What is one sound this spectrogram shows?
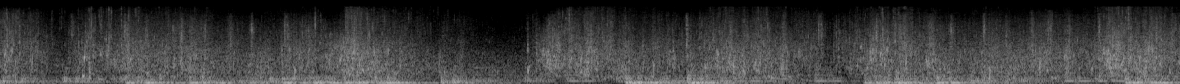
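Water rushes and splashes over rocks nearby.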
